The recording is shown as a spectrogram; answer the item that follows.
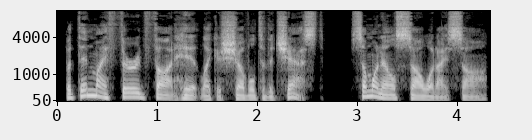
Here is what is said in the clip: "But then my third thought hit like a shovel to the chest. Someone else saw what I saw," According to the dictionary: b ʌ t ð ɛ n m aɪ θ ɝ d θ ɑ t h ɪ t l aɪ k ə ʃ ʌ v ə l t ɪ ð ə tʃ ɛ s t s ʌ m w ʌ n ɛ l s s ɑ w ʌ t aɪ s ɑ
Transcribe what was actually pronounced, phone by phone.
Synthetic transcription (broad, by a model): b ʌ t ð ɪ n m aɪ θ ɝ d θ ɑ t h ɪ t l aɪ k ə ʃ ʌ v l t ɪ ð ə tʃ ɛ s t s ʌ m w ʌ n ɛ l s s ɑ w ʌ t aɪ s ɑ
